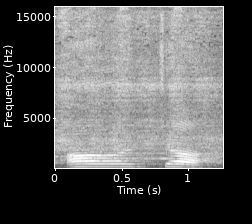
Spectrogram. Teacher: Alja ifa hakiki, karena nun sukun bertemu ja. Cara membacanya nun sukun disamarkan ke jim.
